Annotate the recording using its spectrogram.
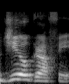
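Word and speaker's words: geography: অনেকে বলে থাকেন এভাবে তো এখানে দেখেন ইও একসাথে আছে তারপরে কিন্তু ই উচ্চারণ হচ্ছে ও উচ্চারণ হচ্ছে এই কারণে এটা বুঝানোর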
